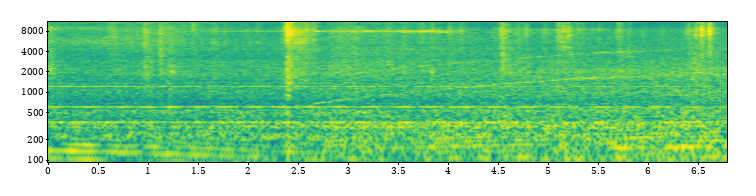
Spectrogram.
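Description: A city bus drives along a street, its engine droning and humming inside the cabin.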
